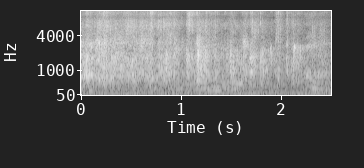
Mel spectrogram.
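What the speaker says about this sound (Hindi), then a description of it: "ताली बजा।" Audience applause at a Hindi comic poetry recital in Indore, a dense steady patter of clapping filling the whole stretch at moderate loudness with no voices over it.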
